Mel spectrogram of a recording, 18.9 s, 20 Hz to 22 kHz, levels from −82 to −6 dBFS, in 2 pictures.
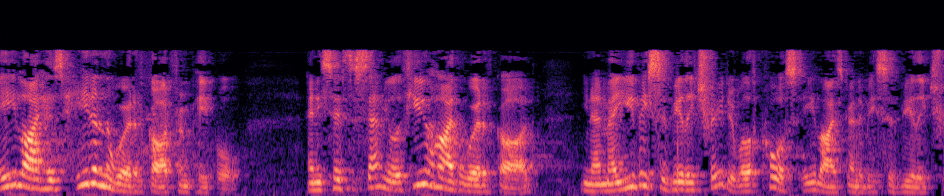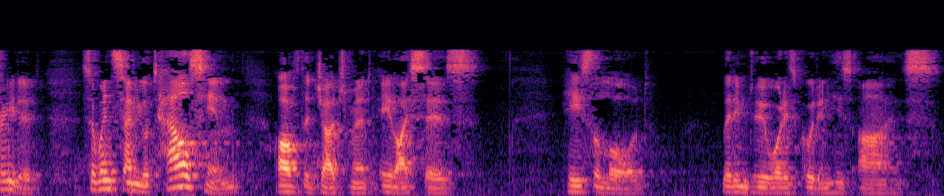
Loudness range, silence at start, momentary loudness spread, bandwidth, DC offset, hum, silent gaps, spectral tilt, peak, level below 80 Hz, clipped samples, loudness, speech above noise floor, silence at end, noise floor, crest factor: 8 LU; 0 s; 13 LU; 8.2 kHz; under 0.1%; none; none; -3 dB/octave; -2 dBFS; -56 dBFS; under 0.1%; -23 LUFS; 35 dB; 0.05 s; -58 dBFS; 22 dB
